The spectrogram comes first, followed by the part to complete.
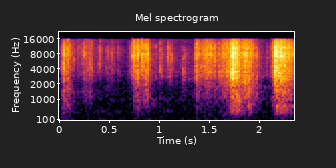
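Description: Packaging wrapping crinkling and rustling as a parcel is handled, in three short bursts, the loudest near the end.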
